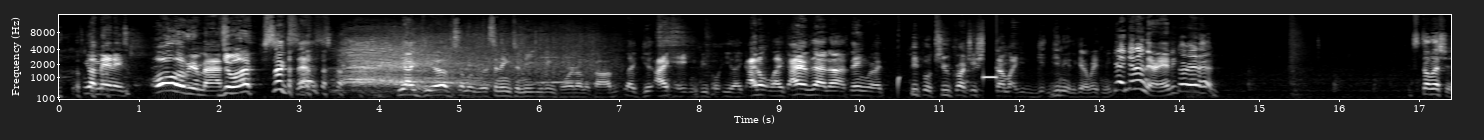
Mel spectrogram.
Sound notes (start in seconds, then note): 2.8 laughs; 3.3 crowd cheering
